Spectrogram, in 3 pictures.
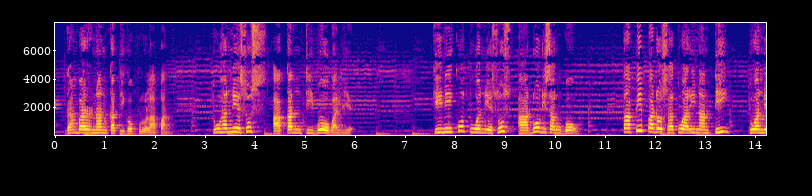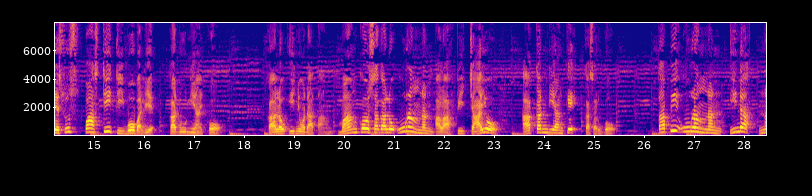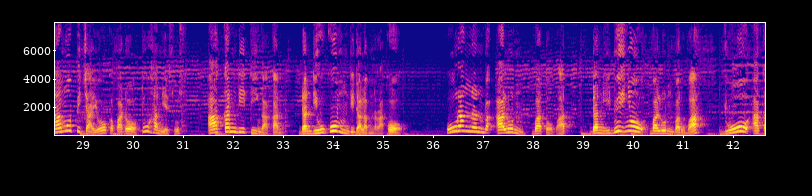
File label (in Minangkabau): good news minangkabau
